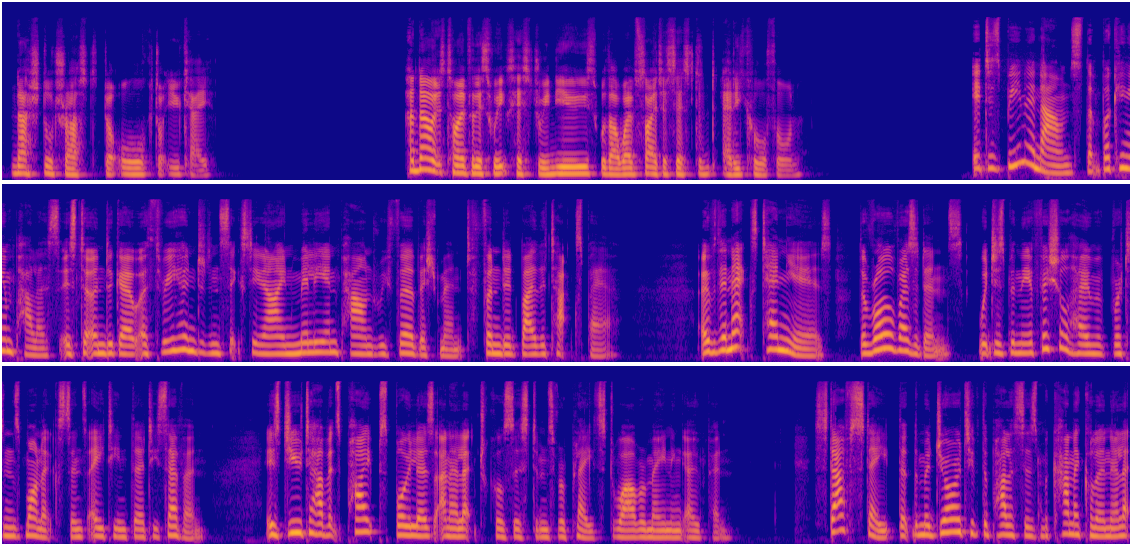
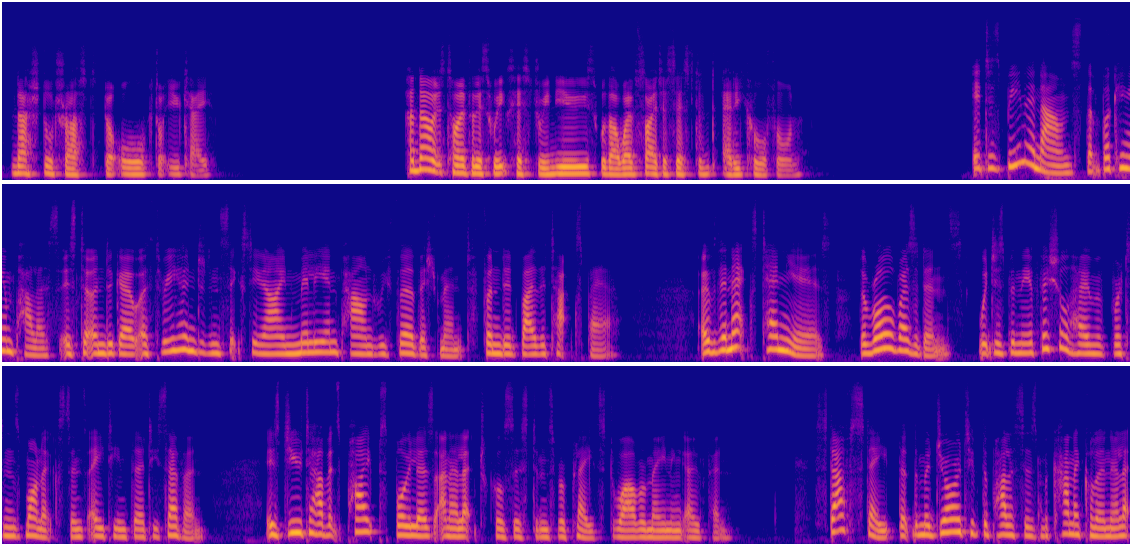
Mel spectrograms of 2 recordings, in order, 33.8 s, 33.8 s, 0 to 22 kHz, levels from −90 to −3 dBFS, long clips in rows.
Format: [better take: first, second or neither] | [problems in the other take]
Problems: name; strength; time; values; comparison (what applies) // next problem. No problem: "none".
first | muffled; very; fading above 2.5 kHz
